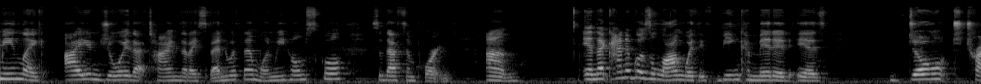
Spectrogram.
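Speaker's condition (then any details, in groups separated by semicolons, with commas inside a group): No condition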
